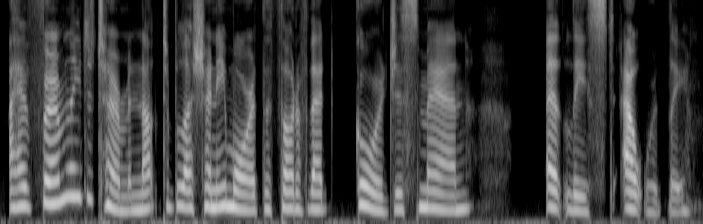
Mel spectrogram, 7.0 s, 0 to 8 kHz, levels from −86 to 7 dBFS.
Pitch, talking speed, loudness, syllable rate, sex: 230 Hz, 155 wpm, -20 LUFS, 4.7 syllables/s, female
